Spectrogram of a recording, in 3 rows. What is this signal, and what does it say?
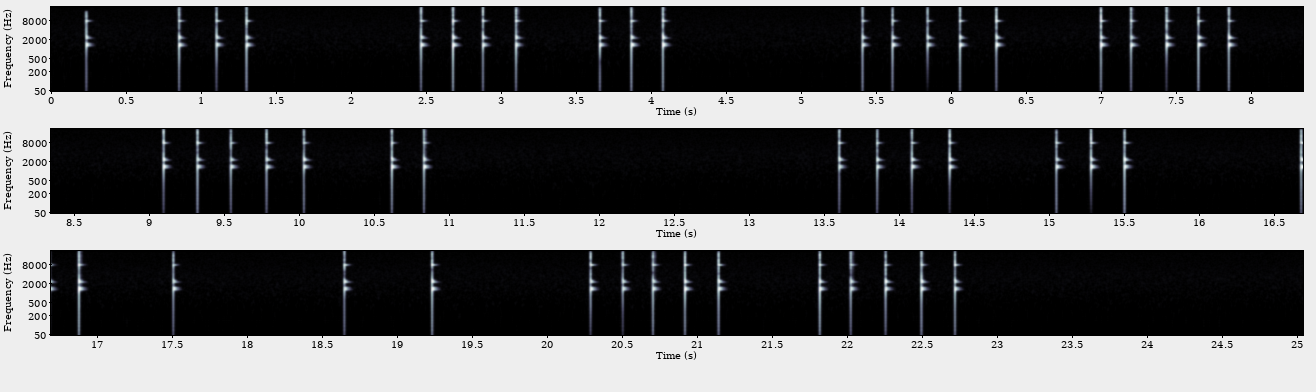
Tap code, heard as taps on glass, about 5 knocks a second. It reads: CSZW SFAZ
